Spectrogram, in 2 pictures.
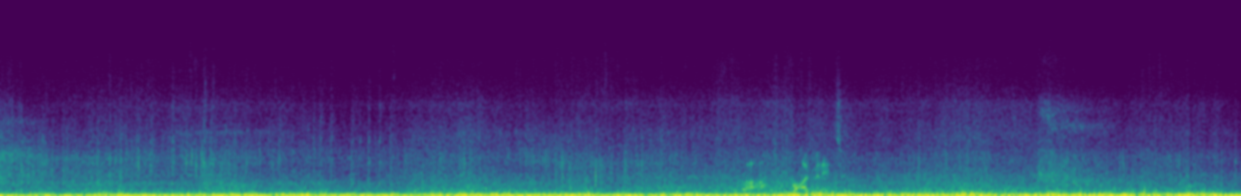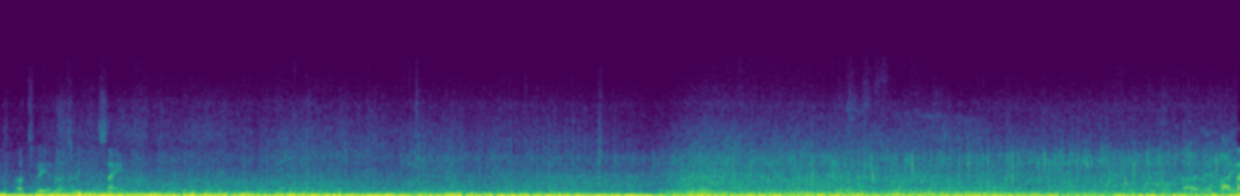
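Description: Wind buffeting the microphone of a camera riding on a fast-moving homemade e-bike: a steady, loud rumble.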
